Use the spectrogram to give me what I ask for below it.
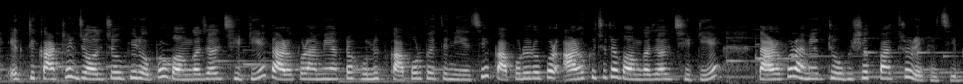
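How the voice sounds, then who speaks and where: A woman calmly explaining ritual steps one by one, now and then chanting mantras slowly. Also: high-pitched. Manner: calm step-by-step explaining, addresses viewers as friends. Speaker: home puja demonstrator. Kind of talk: instructional voice-over.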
